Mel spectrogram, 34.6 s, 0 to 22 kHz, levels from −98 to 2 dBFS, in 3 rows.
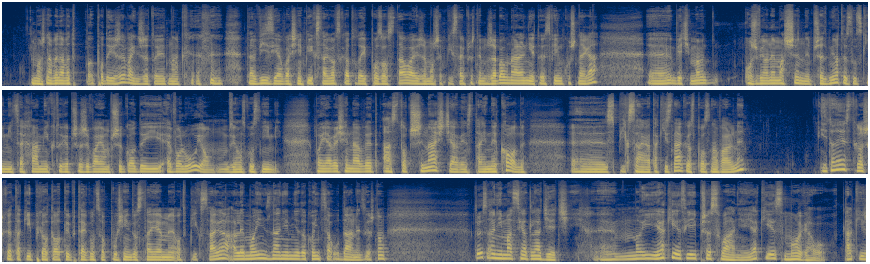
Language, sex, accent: Polish, male, native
